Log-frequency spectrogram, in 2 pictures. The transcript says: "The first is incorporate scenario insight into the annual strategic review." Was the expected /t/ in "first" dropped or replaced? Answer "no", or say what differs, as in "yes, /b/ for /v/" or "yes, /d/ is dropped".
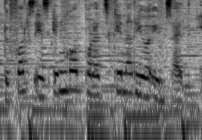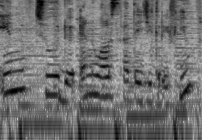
yes, /t/ is dropped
